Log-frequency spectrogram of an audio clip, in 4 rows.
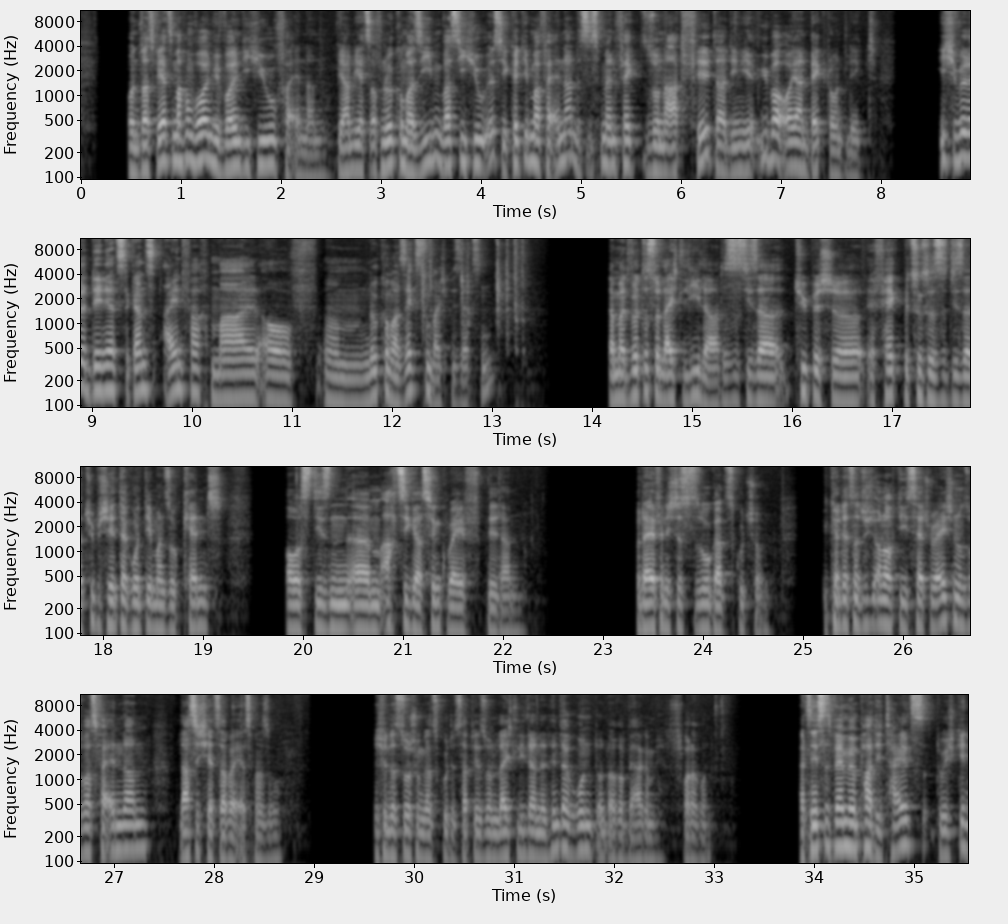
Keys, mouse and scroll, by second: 0.3 click.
